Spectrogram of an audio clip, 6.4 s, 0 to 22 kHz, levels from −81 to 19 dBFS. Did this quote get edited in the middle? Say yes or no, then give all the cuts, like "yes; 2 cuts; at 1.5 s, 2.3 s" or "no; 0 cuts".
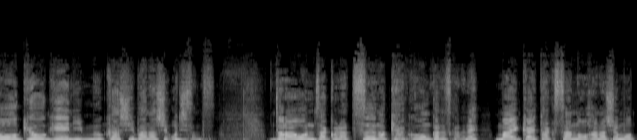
yes; 1 cut; at 4.9 s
